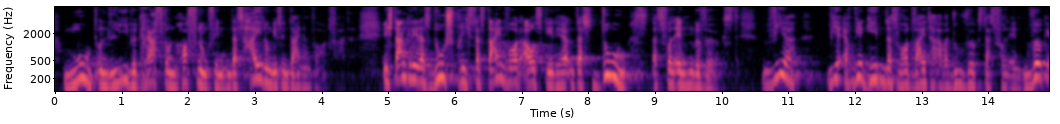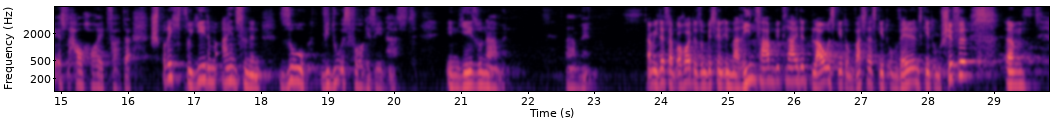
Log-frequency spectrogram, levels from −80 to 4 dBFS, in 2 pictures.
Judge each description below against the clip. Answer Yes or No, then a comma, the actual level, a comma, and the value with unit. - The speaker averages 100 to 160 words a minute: No, average, 175 wpm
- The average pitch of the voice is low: No, medium, 150 Hz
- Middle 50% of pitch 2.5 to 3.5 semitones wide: No, average, 4.8 semitones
